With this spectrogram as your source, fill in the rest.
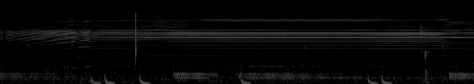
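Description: An inexpensive cordless electric nail file spins up toward 30,000 RPM, making a thin, high-pitched whine with rising harmonics. The motor sounds faint and close, and small clicks and taps come in over a quiet background.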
